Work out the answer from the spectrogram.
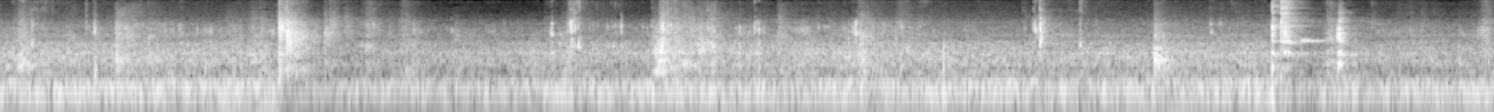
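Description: A person chewing and biting food close to the microphone, with irregular sharp wet clicks and crunches of mouth sounds scattered throughout.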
